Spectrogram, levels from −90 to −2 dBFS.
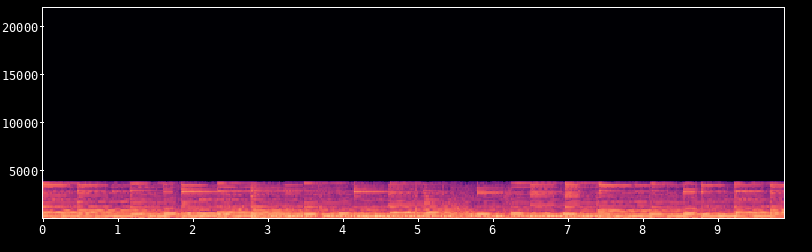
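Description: Short gaps fill with steady noise at 1.50–1.52, 1.78–1.84, 3.46–3.48, 3.66–3.72, 4.96–4.98, 5.32–5.34, 5.44–5.78 and 6.14–6.24 s. This is likely sound dropped by the voice detector, replaced by comfort noise. The longest gap lasts 340 ms. Through the narrowband call path, nothing is heard above 4 kHz.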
